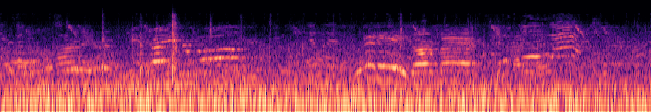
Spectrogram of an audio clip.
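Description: Young children squeal and shout in high voices close by.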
